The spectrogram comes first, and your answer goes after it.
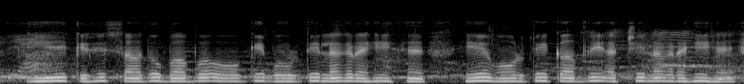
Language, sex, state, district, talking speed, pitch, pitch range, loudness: Hindi, male, Uttar Pradesh, Jyotiba Phule Nagar, 130 wpm, 150 Hz, 145-160 Hz, -21 LUFS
